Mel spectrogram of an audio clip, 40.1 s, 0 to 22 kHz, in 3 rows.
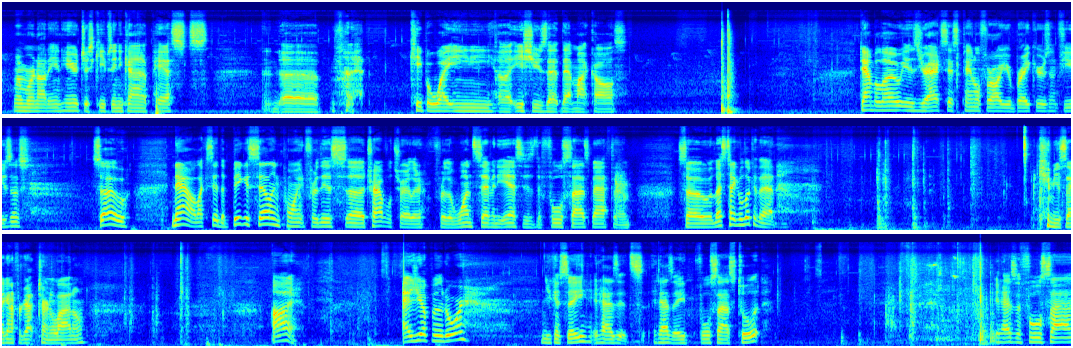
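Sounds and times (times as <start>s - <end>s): cabinet door shutting: 9.0s - 9.3s.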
